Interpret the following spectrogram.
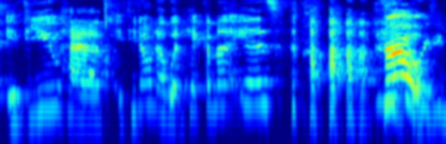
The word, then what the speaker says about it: jicama: Now that I've said that, I don't think that's how it's pronounced. Is it actually jicama? And he goes, yes, that's jicama.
